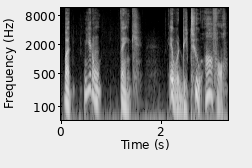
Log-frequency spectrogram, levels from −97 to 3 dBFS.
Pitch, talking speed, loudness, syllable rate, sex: 135 Hz, 145 wpm, -22 LUFS, 4.6 syllables/s, male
